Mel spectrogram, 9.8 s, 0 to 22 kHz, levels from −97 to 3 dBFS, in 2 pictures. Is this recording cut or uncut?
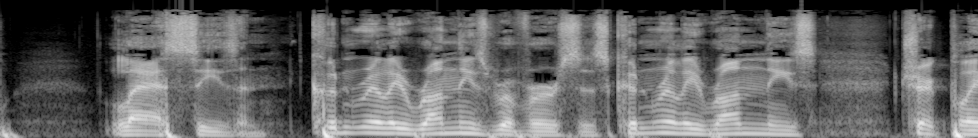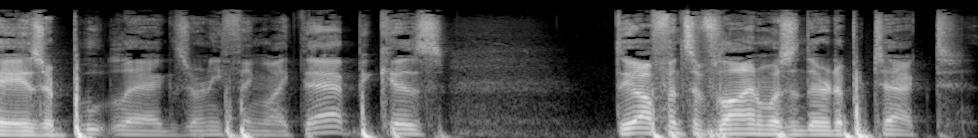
uncut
